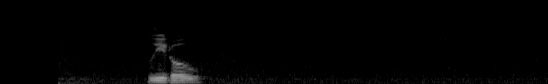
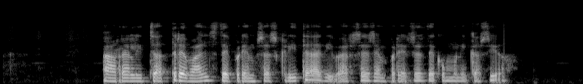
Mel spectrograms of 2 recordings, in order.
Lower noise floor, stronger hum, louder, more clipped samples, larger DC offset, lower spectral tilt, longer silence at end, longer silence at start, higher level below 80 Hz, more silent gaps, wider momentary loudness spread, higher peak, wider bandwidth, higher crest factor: about the same, -64 dBFS vs -63 dBFS; neither; second, -34 LUFS vs -20 LUFS; neither; neither; about the same, -7 dB/octave vs -7 dB/octave; first, 3.45 s vs 0.75 s; first, 1.5 s vs 1.05 s; second, -70 dBFS vs -52 dBFS; neither; first, 29 LU vs 7 LU; second, -18 dBFS vs -2 dBFS; first, 16.5 kHz vs 7.6 kHz; first, 24 dB vs 18 dB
